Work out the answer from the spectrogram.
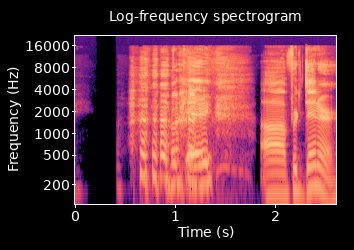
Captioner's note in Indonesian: tertawa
